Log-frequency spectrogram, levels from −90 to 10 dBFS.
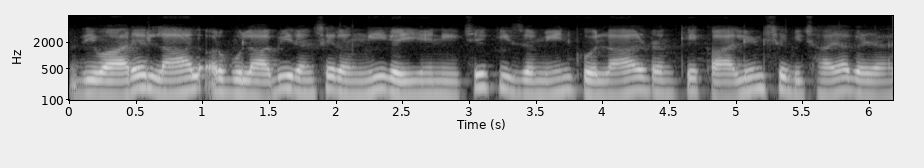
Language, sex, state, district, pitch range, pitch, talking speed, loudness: Hindi, male, Jharkhand, Ranchi, 135-160 Hz, 140 Hz, 205 wpm, -17 LUFS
